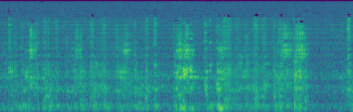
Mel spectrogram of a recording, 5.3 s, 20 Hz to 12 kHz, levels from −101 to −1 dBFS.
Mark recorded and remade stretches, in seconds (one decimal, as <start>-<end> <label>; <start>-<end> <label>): 0.0-1.5 recorded; 1.5-2.0 remade; 2.0-3.4 recorded; 3.4-4.1 remade; 4.1-5.3 recorded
